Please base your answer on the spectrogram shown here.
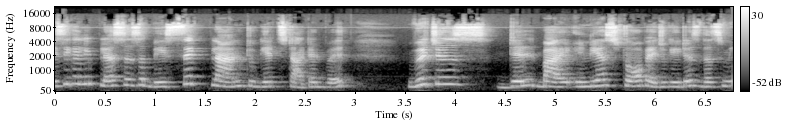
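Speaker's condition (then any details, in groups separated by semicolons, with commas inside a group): No condition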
